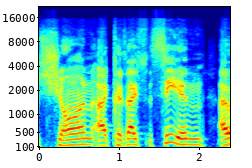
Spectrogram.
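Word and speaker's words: Siobhan: like how how do you pronounce her I've been following her for a while I did not know how to pronounce her name I guess it's the Irish her she's got of Irish descent but she lives in a she's from Australia but yeah Sean s i an SM YT she's uh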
